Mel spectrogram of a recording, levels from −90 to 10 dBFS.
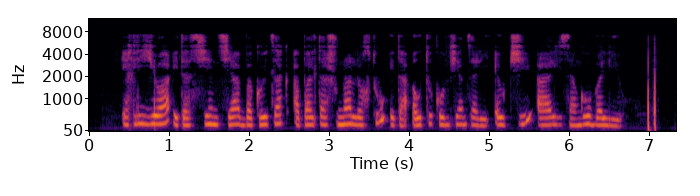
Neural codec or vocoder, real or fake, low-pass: none; real; 7.2 kHz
